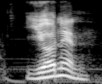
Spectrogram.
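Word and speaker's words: 四年: Yonen, 4 tahun.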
